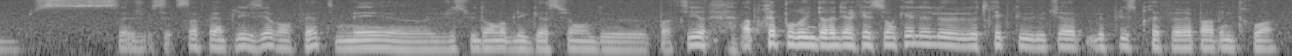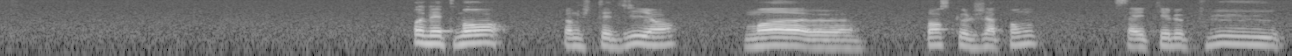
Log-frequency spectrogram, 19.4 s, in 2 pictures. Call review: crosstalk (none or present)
none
